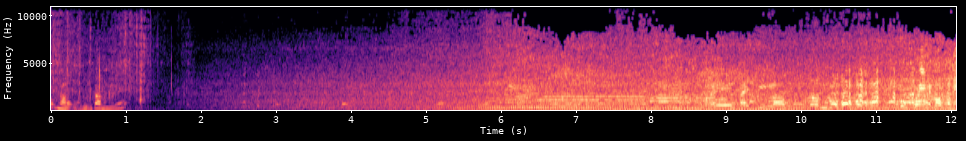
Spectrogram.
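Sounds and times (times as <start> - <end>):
women's voices: 0.0 - 1.0, 7.9 - 12.0
vehicle engine running: 3.0 - 12.0.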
